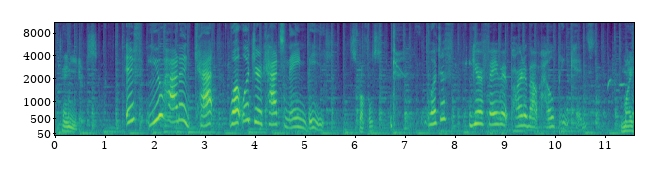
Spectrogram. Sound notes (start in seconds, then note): 6.7 laughs softly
